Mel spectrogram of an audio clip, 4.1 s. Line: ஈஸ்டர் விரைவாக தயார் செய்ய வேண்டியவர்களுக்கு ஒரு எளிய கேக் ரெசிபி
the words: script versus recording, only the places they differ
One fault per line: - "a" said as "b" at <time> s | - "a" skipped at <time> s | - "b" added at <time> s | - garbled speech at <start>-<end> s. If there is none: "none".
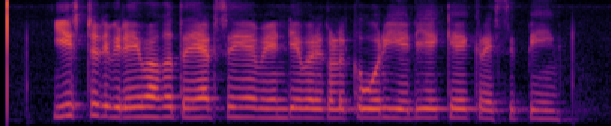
none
